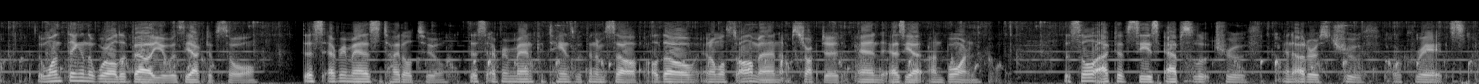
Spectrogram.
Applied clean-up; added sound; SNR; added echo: none; Liquid + Wind instrument, woodwind instrument; 12 dB; none.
